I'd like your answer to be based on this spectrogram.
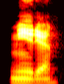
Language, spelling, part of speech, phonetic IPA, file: Russian, миря, verb, [mʲɪˈrʲa], Ru-ми́ря.ogg
- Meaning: present adverbial imperfective participle of мири́ть (mirítʹ)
